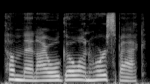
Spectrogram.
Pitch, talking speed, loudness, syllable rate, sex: 195 Hz, 280 wpm, -14 LUFS, 6.1 syllables/s, female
